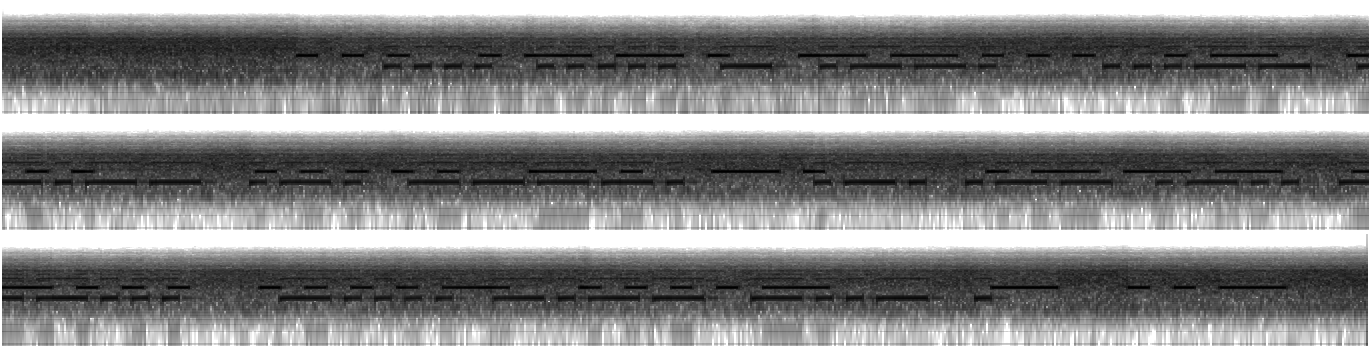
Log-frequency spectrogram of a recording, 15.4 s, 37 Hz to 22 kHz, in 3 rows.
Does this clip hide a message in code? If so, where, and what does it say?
Yes: Morse code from 1.0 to 15.1 s, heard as two keyed tones, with radio static. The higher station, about 14 wpm, 1050 Hz: SP7AS 5NN JB44 TU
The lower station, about 21 wpm, 580 Hz: H5TP 3YR9 RWL7 6YXE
